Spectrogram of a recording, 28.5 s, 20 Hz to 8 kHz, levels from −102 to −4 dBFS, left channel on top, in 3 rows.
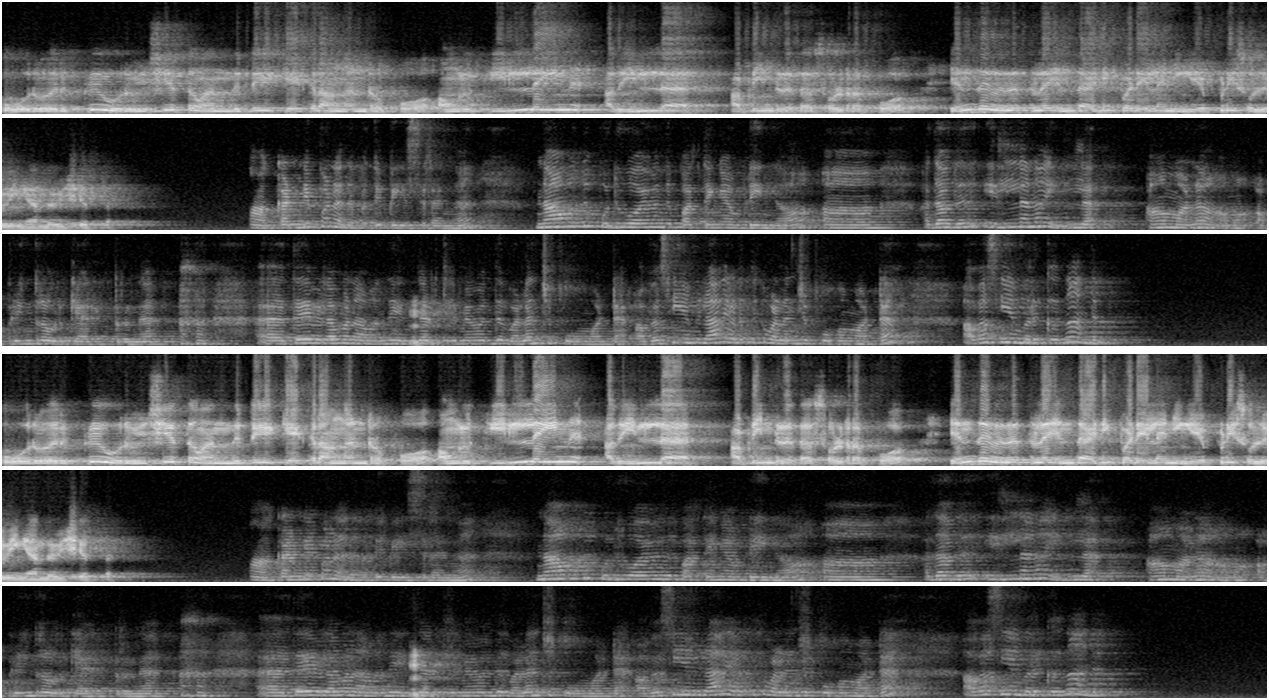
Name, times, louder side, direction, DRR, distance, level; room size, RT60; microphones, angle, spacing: voice 1, 0.0-5.2 5.5-10.2 22.0-22.1, right 4 dB, 70° right, 6 dB, 2.7 m, -21 dB
voice 2, 11.3-17.8 18.1-27.2, left 2 dB, 85° left, 6 dB, 4.5 m, -40 dB
27.0 x 19.5 x 9.9 m, 0.87 s
head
